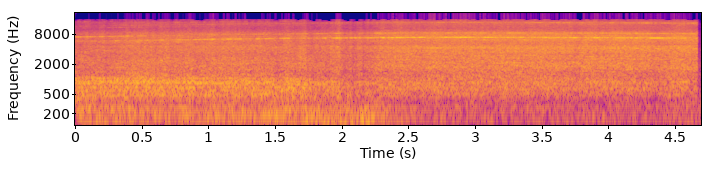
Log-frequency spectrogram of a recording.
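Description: A locally built jet engine running on compressed air and fuel roars loudly and steadily at close range, a dense unbroken blast with a high whine on top, no voices.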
